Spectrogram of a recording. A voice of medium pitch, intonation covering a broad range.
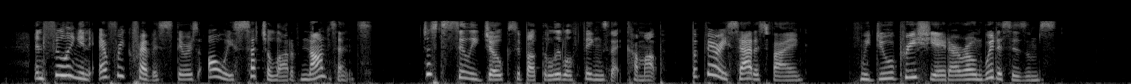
No: high, 235 Hz; wide, 5.9 semitones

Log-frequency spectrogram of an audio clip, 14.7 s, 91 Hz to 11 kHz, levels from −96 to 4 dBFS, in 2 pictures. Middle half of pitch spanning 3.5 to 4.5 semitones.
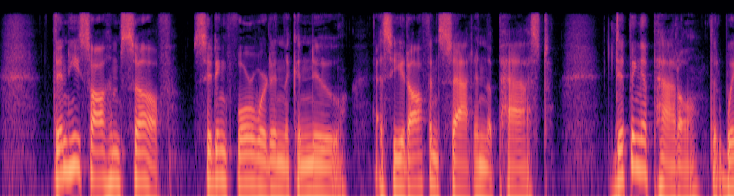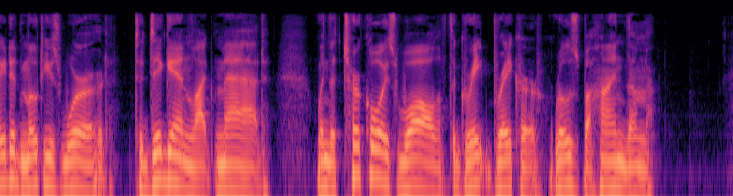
Yes: average, 4.0 semitones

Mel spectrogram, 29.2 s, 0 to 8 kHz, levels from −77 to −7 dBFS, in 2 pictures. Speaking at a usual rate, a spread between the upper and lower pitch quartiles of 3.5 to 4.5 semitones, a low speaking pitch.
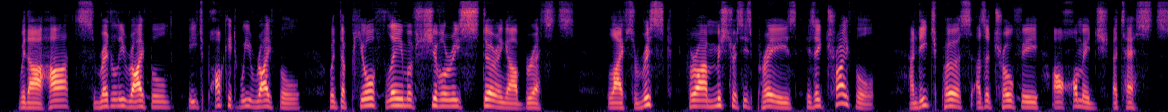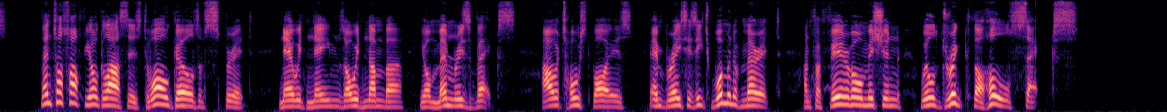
No: average, 150 wpm; average, 4.2 semitones; medium, 160 Hz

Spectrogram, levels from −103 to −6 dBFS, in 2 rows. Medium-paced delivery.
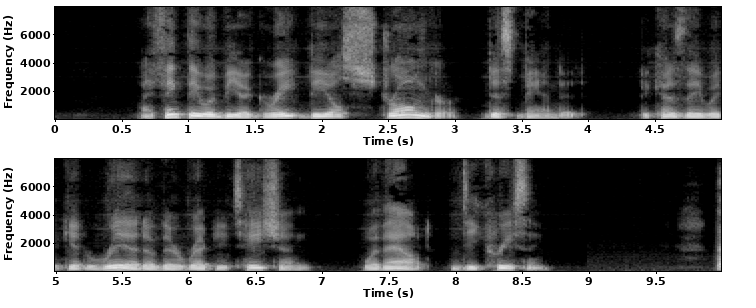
No: slow, 120 wpm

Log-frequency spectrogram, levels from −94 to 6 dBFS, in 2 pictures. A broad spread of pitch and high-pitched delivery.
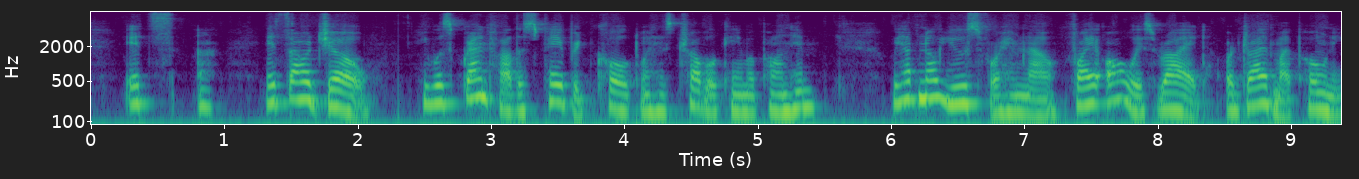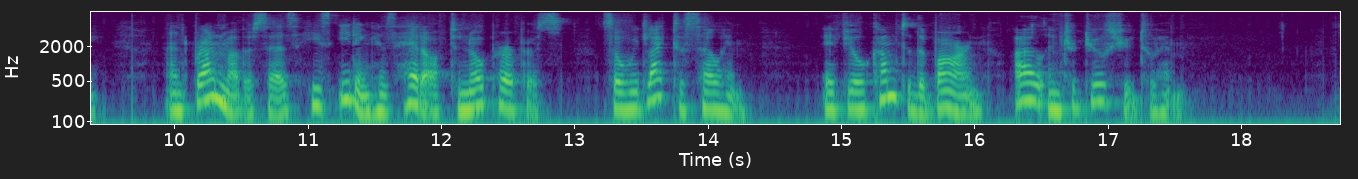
No: wide, 6.1 semitones; medium, 165 Hz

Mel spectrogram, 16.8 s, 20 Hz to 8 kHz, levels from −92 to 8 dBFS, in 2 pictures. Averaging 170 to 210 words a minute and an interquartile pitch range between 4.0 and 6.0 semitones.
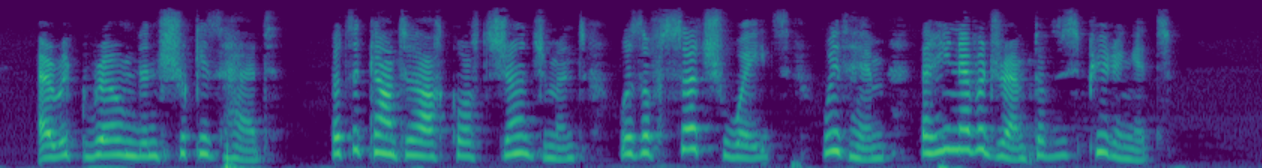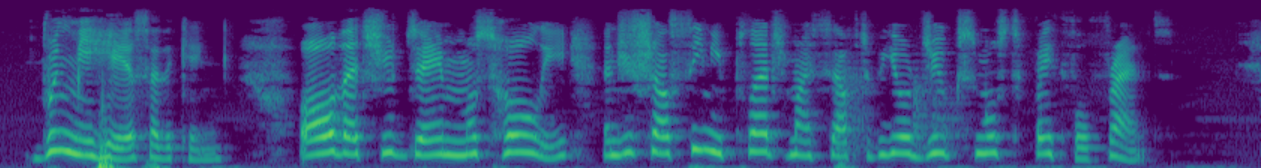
Yes: average, 180 wpm; average, 4.3 semitones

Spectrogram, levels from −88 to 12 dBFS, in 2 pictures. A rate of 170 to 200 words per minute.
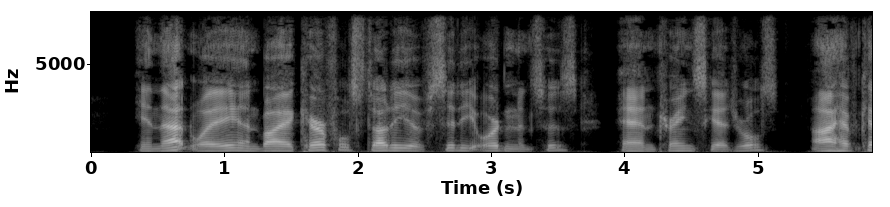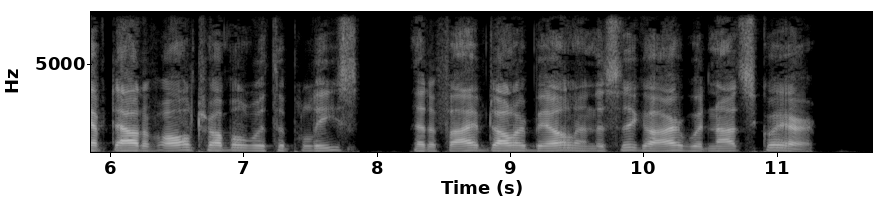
Yes: average, 180 wpm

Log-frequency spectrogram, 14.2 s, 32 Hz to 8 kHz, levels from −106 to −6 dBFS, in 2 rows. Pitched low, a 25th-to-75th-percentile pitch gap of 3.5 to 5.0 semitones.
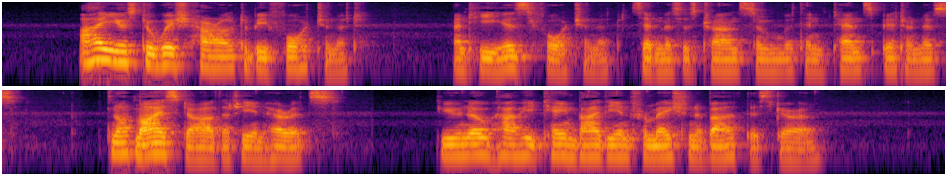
No: low, 105 Hz; average, 3.0 semitones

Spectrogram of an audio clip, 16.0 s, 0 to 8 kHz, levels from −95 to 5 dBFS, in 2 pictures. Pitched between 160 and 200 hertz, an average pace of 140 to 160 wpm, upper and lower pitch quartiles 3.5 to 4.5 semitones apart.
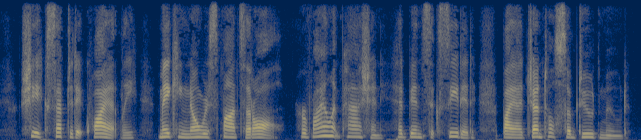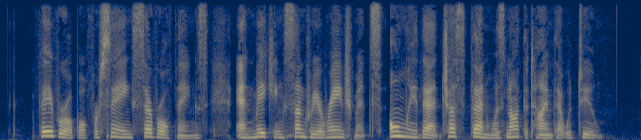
Yes: high, 190 Hz; average, 150 wpm; average, 4.1 semitones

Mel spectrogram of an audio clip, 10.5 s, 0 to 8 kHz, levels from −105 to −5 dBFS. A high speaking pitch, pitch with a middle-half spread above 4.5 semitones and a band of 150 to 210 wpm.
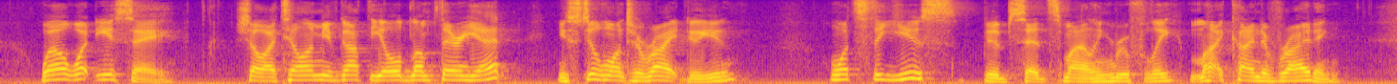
No: medium, 150 Hz; wide, 5.4 semitones; average, 195 wpm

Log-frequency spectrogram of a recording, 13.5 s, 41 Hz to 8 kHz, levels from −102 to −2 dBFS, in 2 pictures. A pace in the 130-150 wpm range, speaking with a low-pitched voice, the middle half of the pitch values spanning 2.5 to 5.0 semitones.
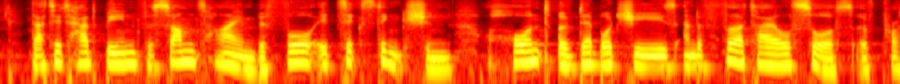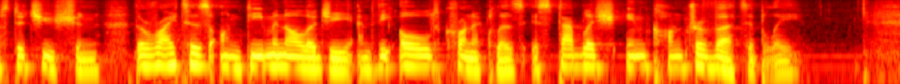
Yes: slow, 135 wpm; low, 125 Hz; average, 3.7 semitones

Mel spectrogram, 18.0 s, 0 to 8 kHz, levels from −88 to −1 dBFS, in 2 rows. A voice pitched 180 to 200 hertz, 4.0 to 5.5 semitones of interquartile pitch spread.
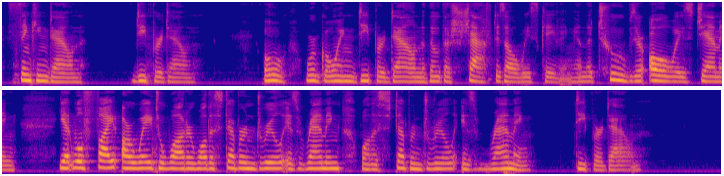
No: medium, 185 Hz; average, 3.6 semitones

